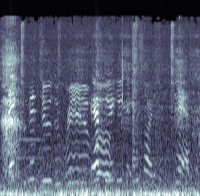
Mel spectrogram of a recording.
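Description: A person talking faintly at a distance, over a steady low rumble.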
